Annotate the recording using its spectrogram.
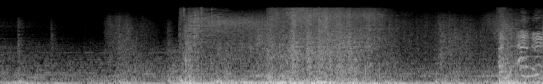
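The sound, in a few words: turret destroyed explosion in Xborg video game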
